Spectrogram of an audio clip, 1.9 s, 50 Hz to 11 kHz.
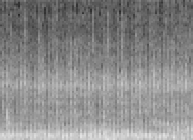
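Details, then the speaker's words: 2007 Kia Sportage, timing belt replaced in 2020: a busy, rattly whirring chatter heard only at idle. It does not seem to come from the engine block; an idler pulley is suspected but not confirmed. "so Matt is thinking that cuz this just makes the noise at idle um and so he's thinking that down there there's an idler py that he thinks um is making that noise"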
